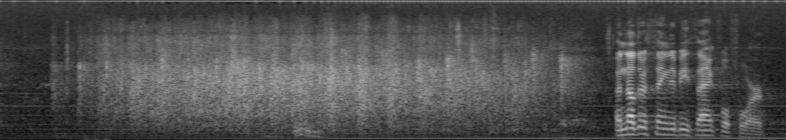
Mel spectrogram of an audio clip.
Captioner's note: applause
